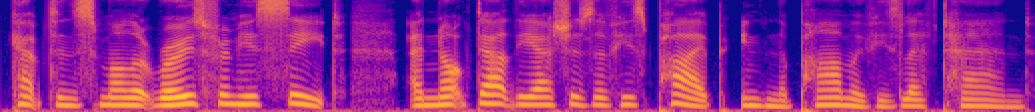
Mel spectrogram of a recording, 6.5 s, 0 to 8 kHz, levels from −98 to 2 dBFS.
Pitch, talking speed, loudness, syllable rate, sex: 190 Hz, 195 wpm, -19 LUFS, 4.3 syllables/s, female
